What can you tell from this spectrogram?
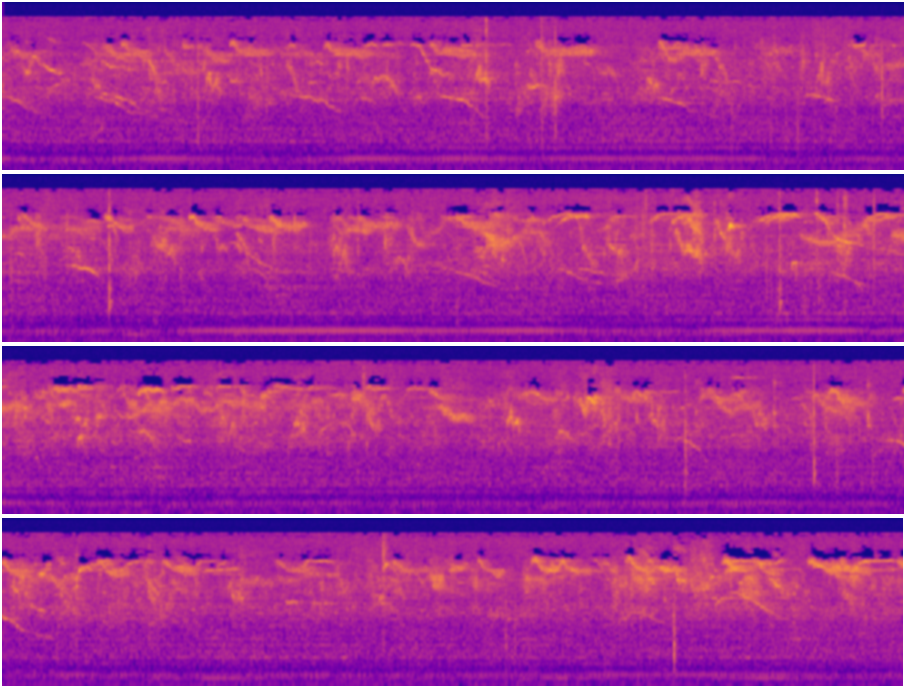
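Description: A flock of starlings chattering: many short, overlapping falling whistles and chirps, with a low steady hum coming and going underneath.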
